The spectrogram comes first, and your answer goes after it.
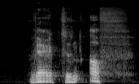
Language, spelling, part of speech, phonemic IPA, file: Dutch, werkten af, verb, /ˈwɛrᵊktə(n) ˈɑf/, Nl-werkten af.ogg
- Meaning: inflection of afwerken: 1. plural past indicative 2. plural past subjunctive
